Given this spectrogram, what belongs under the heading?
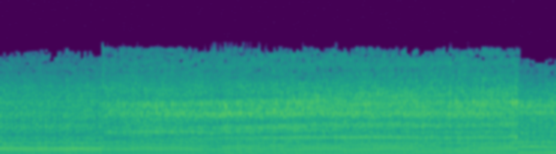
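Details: Very small chainsaw found in the trash, never repaired and not run for years, started easily without starting fluid. It holds a steady, crisp buzz with slight speed swings and revs cleanly. Idles well, power normal, healthy.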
